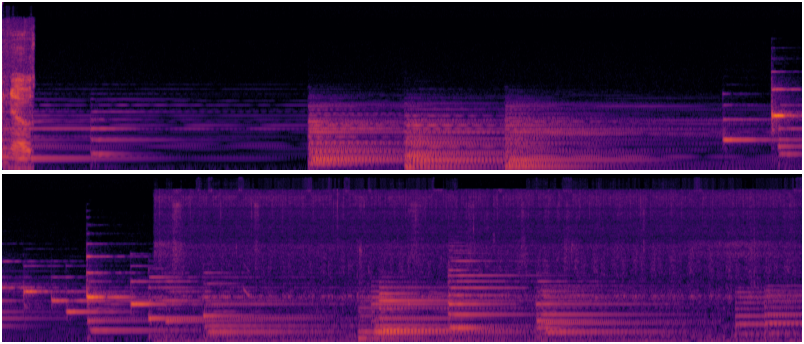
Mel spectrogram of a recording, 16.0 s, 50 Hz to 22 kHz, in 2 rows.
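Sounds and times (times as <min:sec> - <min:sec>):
soft piano music: 0:00.0 - 0:16.0
rain-like hiss: 0:09.5 - 0:16.0.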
